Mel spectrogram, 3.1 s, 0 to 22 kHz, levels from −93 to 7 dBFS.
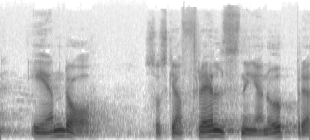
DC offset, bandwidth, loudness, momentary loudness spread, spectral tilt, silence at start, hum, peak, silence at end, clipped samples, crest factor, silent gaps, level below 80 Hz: under 0.1%; 18 kHz; -22 LUFS; 12 LU; -6 dB/octave; 0 s; none; -6 dBFS; 0 s; under 0.1%; 16 dB; none; -78 dBFS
